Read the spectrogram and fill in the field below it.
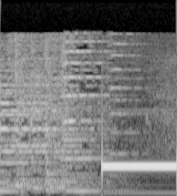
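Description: A steady, loud telephone tone comes in partway through and holds without a break, after a stretch of muffled, noisy line rumble, as a call placed to a Domino's Pizza waits for pickup. There is no talking.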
